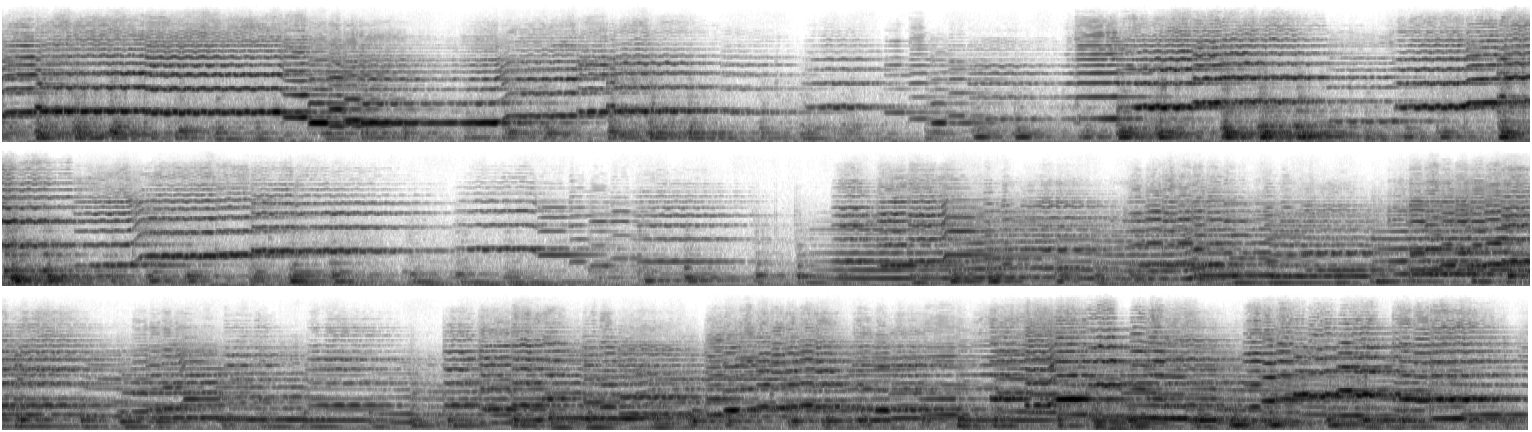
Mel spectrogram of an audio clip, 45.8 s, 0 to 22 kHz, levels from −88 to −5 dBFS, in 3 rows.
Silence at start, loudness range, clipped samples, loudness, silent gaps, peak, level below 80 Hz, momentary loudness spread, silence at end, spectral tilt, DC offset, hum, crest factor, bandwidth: 0 s; 14 LU; under 0.1%; -16 LUFS; none; 0 dBFS; -42 dBFS; 17 LU; 0 s; -4.5 dB/octave; 0.3%; none; 18 dB; 15.5 kHz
